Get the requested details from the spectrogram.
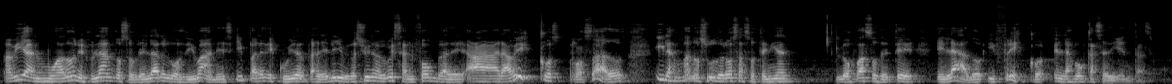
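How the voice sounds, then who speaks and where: A man's voice: medium pitch, lively intonation, a little fast, a little mellow, highs cut off. A young man with a Rioplatense accent reading a novel aloud, breaking off often for crude, swearing jokes and bursts of laughter. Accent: Rioplatense Spanish. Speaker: reader.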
